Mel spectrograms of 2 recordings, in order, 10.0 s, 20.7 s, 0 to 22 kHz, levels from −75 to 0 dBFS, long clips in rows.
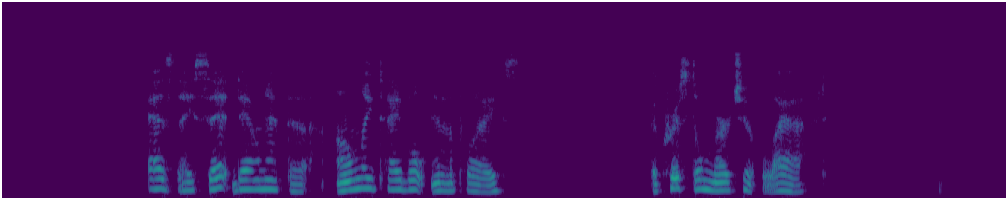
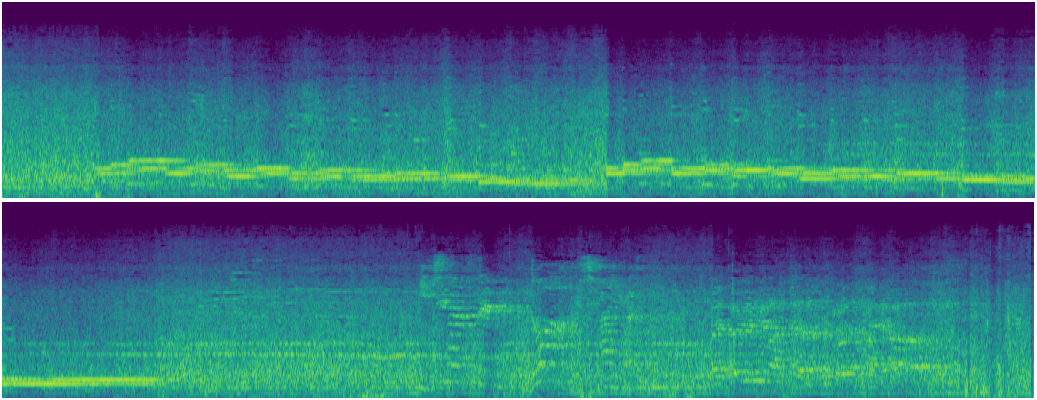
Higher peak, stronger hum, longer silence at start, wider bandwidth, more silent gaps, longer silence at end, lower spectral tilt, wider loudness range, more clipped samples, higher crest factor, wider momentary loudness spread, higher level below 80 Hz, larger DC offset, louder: second, -26 dBFS vs -4 dBFS; neither; first, 1.45 s vs 0 s; second, 8.8 kHz vs 13.5 kHz; neither; first, 1.8 s vs 0 s; about the same, -5.5 dB/octave vs -5 dB/octave; about the same, 3 LU vs 1 LU; neither; first, 20 dB vs 10 dB; first, 11 LU vs 2 LU; second, -86 dBFS vs -36 dBFS; neither; second, -44 LUFS vs -14 LUFS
